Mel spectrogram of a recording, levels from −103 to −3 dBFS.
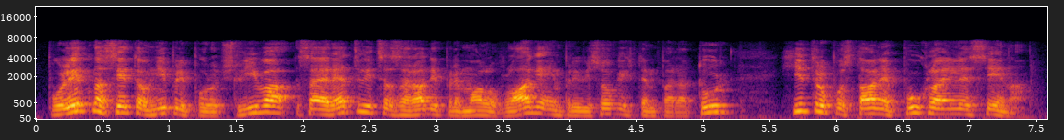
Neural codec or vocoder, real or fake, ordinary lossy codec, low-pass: none; real; Opus, 64 kbps; 7.2 kHz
